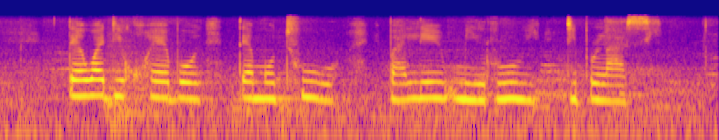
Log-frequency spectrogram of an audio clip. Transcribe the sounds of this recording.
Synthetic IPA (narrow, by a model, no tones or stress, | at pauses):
tɛwadiq͡χʰwɛbɔtɛmʊtʰuːɔ | b̥alɪmɪruidipʊlaːsi̥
